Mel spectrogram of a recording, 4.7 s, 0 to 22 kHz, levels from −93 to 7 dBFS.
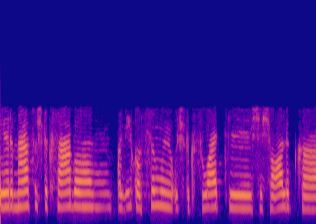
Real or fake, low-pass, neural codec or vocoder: fake; 3.6 kHz; codec, 16 kHz, 8 kbps, FreqCodec, larger model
